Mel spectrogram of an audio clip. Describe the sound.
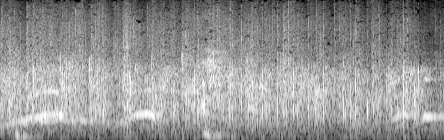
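Steady applause from a crowd, dense and sustained throughout, with faint tonal sounds and murmuring voices mixed beneath the clapping.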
